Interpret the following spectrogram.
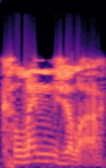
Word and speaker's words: calendula: So the recommendation here, there's a botanical medicine called calendula. Calendula is the correct way to pronounce that. Calendula, Latin's a funny language.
